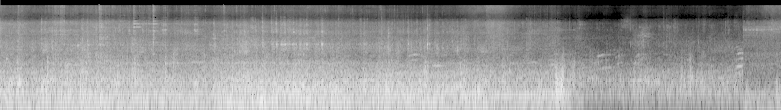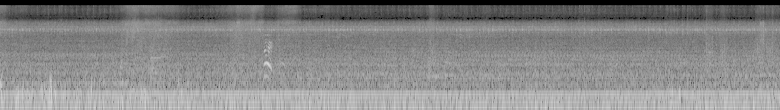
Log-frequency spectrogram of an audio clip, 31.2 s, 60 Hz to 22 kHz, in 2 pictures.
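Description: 1927 gas-electric motor car and caboose rolling past at close range: a loud rumble of wheels and engine that cuts off about eleven seconds in. After that comes a much quieter steady low hum from the motor car standing by the station, with one short chirp about two-thirds of the way through.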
